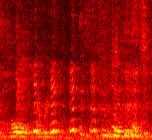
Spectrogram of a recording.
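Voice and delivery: ordinary talk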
